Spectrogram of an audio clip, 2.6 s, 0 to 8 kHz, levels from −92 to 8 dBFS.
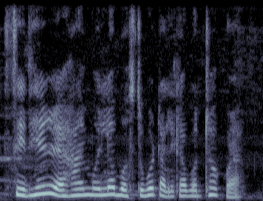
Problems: background sounds at intervals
